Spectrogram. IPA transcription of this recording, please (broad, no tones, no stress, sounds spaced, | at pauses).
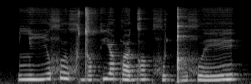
l iː χʷ eː xʷ d ɔ k j ɨ qʷ i ɡ ɔː k χʷ ɐ ɡ͡ǃ ɔ χʷ eː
